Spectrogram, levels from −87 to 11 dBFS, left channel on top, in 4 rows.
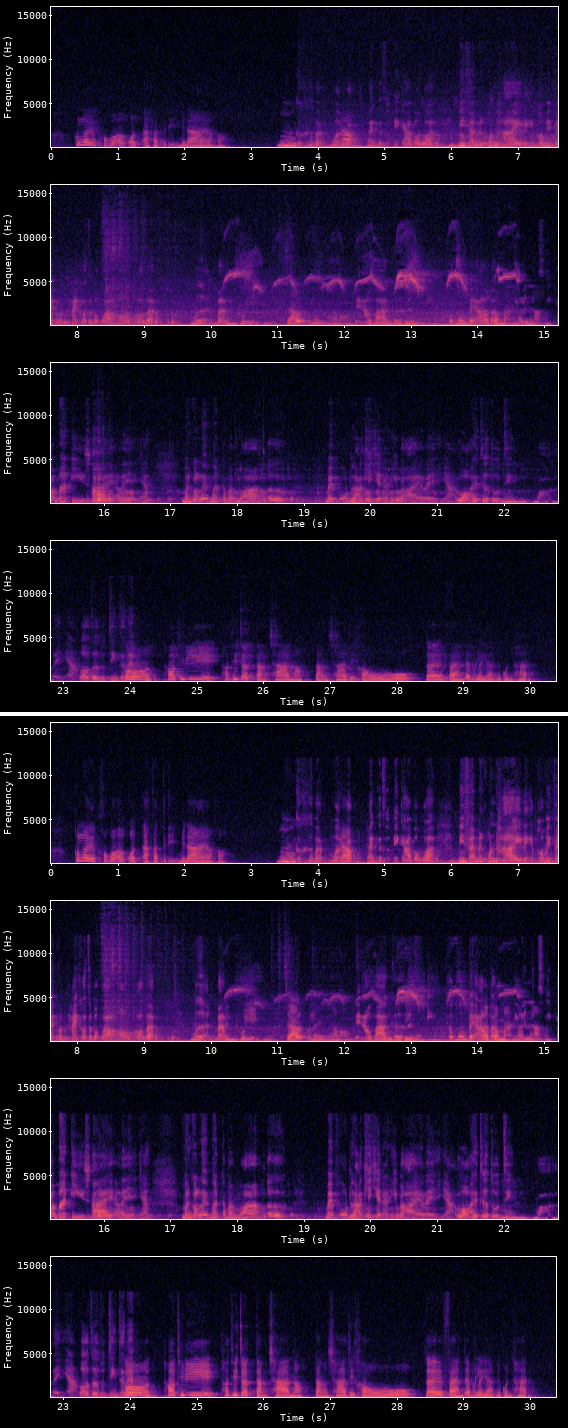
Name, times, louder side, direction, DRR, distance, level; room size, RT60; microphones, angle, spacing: voice 1, 0.4-2.6 4.3-5.0 10.2-12.2 12.6-13.2 14.1-15.1 17.8-18.2 21.9-22.9 23.9-30.0, right 3 dB, 75° right, 9 dB, 0.7 m, -29 dB
voice 2, 3.4-4.6 5.0-9.2 9.7-10.3 11.3-11.4 12.2-13.1 13.5-14.3 14.6-18.7 19.3-22.1 22.5-24.1, right 2 dB, 40° right, 4 dB, 1.3 m, -31 dB
sound 1, 3.7-14.6, left 2 dB, 75° left, 1.7 m, -35 dB
Sink (filling or washing), 5.4-11.3 15.7-22.7 23.2-23.6 24.1-24.2, left 2 dB, 35° left, 0.7 m, -37 dB
sound 2, 7.5-12.9, right 1 dB, 25° right, 5.6 m, -42 dB
13.0 x 10.0 x 5.3 m, 0.43 s
head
